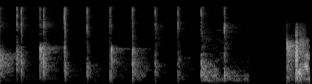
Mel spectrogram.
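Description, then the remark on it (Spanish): Applause made of sharp, evenly spaced claps, about ten in a quick steady rhythm, then a short pause and a brief denser burst of clapping. No voices. “Vamos a dar el aplauso, por favor, a Paco Torres, que se escuche fuerte.”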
